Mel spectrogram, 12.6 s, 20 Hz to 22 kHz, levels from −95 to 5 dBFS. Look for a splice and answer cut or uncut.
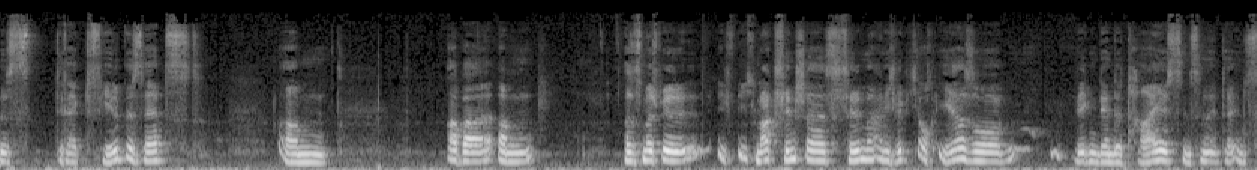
cut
